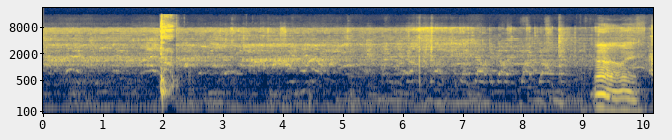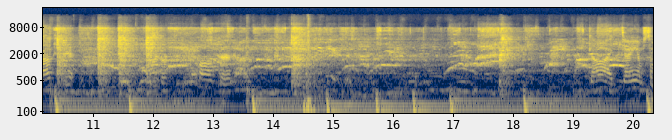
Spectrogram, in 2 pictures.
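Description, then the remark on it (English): A series of sharp gunshots pops off at irregular intervals, one early and a cluster later, somewhat muffled as if played through a speaker, with people talking over them. “I'm trying to count the gunshots.”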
